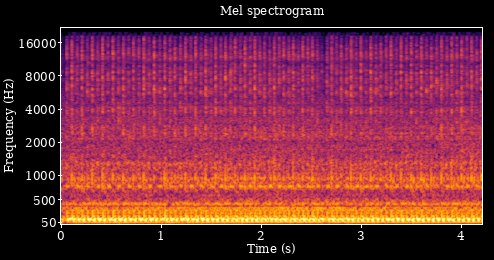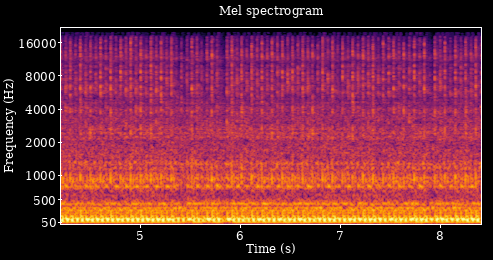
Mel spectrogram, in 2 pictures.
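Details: BSA A65 twin after cleaning the pilot jets of its new Premier carbs. Cold-started after tickling, it gives a steady, even low idle thump with both cylinders firing regularly and no misses or knocks. Normal idle.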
